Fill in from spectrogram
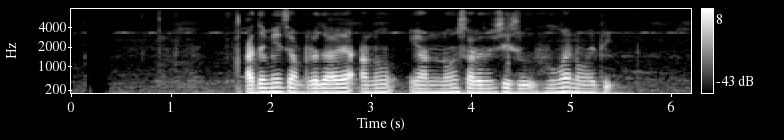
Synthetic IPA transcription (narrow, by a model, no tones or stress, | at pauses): ɐd̪əmeːsɐmpɾɐd̪aːjə̰ʔɐnujanːoːsɐɾɐssis̬uɦumənuʋet̪ḭ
